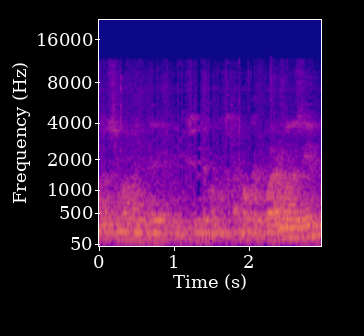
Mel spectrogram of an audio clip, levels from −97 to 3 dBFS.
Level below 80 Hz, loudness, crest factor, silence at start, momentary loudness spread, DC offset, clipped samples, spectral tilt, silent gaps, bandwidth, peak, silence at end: -64 dBFS; -37 LUFS; 14 dB; 0 s; 9 LU; under 0.1%; under 0.1%; -7 dB/octave; none; 12 kHz; -22 dBFS; 0 s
